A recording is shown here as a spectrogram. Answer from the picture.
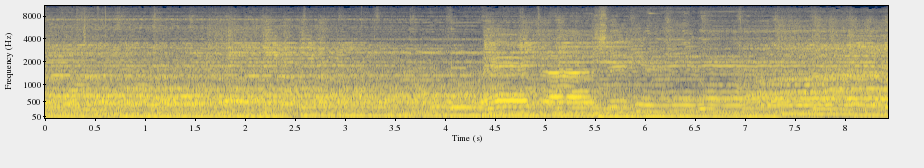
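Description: A recorded pop song with layered vocal harmonies over sustained bass and keyboard chords, played back. The bass changes note about every two to three seconds.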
